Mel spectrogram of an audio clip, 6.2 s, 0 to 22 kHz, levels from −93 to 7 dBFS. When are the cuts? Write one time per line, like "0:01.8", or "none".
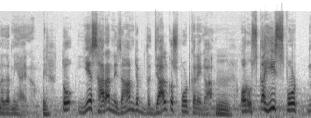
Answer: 0:01.0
